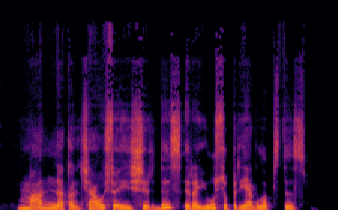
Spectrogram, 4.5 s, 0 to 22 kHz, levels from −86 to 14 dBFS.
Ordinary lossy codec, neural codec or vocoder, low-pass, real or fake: MP3, 96 kbps; codec, 44.1 kHz, 7.8 kbps, DAC; 19.8 kHz; fake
